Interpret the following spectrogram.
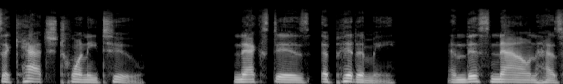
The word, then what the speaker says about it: epitome: This is a word that when you see it, many times people may mispronounce it because the 3rd syllable has that schwa, and the last syllable is that long epit-o-me.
